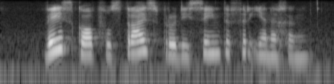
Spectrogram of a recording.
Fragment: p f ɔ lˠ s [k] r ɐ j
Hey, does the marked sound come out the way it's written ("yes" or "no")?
no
